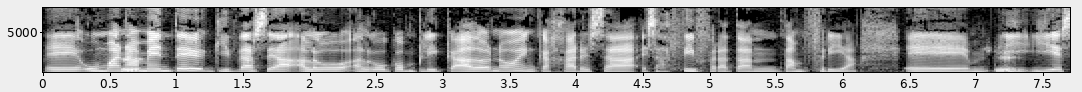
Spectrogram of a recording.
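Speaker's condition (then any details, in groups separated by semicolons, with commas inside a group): No condition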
